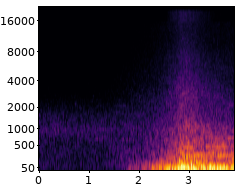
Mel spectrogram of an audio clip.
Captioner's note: wind builds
